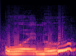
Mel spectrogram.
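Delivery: loud oink sliding into a moo; pig's failed oink. A narrator's reading. Storyteller as pig that tried to go oink, botched loud attempt. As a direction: try to oink, end up mooing. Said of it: "tried to go oink".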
